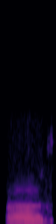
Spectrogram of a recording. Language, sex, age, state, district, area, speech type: Malayalam, male, 18-30, Kerala, Wayanad, rural, conversation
